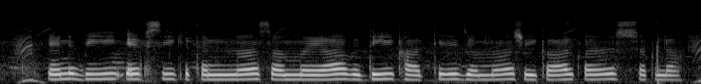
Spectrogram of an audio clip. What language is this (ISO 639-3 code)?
bho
